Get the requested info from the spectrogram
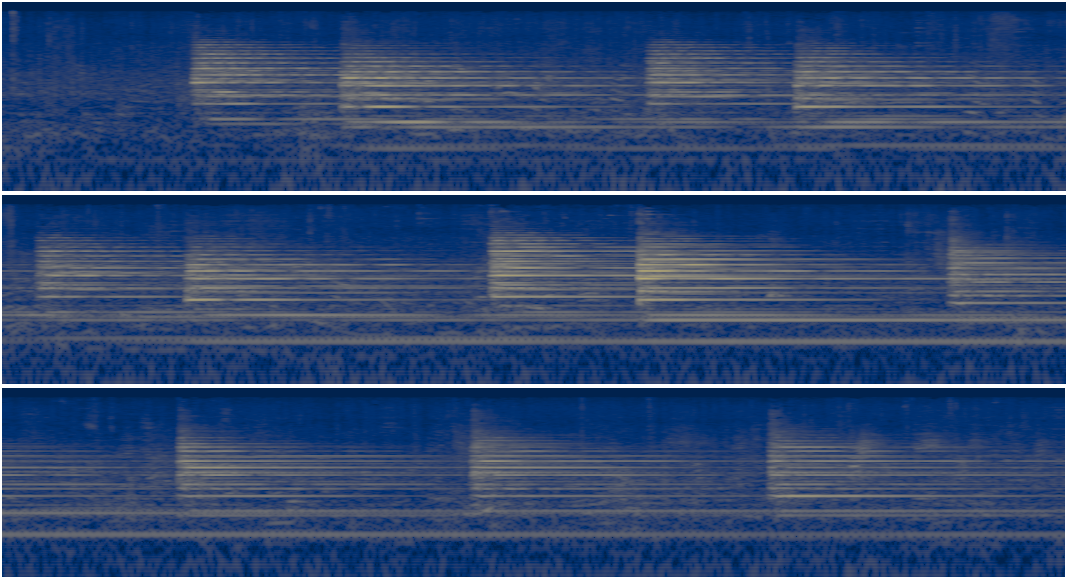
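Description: Church tower bells ringing: four two-note pairs of strikes, then single strikes on a lower-sounding bell four times, about two seconds apart, each note ringing on over a steady low hum. The pattern is like a clock chime followed by the hour strokes.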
